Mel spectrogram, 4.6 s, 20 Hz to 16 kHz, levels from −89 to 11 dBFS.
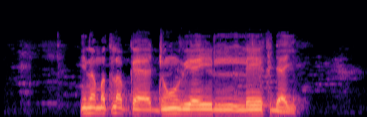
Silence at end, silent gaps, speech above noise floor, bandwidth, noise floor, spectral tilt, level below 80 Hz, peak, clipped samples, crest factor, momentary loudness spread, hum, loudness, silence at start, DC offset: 0.9 s; none; 41 dB; 6 kHz; -55 dBFS; -9 dB/octave; -54 dBFS; -2 dBFS; under 0.1%; 14 dB; 6 LU; none; -15 LUFS; 1 s; under 0.1%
